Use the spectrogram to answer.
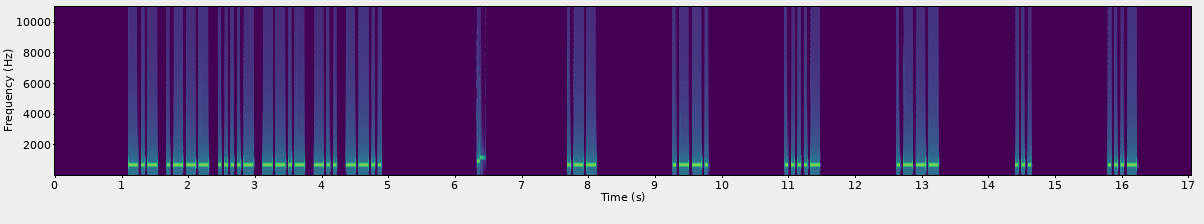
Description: Morse code, heard as a keyed tone, about 25 wpm, spaced as for 11 wpm, 700 Hz. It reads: KJ4QDZ WP4JSV
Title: USA Call Signs - 6 Characters - 8x Character Spacing - 25wpm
